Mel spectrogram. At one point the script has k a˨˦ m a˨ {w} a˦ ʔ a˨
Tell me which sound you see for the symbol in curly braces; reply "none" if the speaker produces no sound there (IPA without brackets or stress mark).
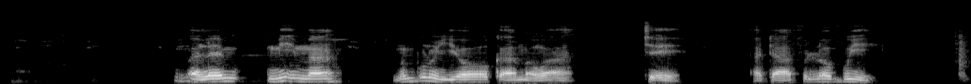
w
